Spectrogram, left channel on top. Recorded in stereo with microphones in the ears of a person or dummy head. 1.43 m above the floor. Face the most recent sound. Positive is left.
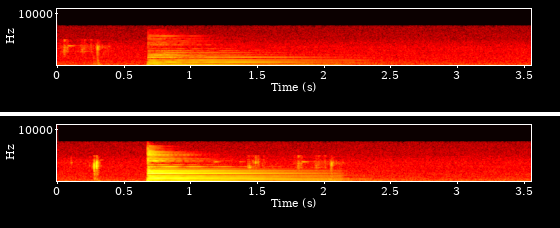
turn(degrees=-55)  # may be behind; listen again after turning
